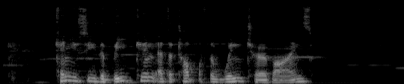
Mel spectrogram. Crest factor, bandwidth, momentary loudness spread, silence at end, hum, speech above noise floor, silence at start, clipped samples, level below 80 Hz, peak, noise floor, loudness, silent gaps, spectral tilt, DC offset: 20 dB; 16 kHz; 5 LU; 0.9 s; none; 37 dB; 0.1 s; under 0.1%; -64 dBFS; -16 dBFS; -72 dBFS; -35 LUFS; none; -7 dB/octave; under 0.1%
